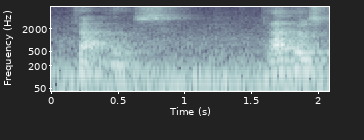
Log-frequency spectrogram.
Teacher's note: the T and the TH are going to run together. And so that T doesn't even sound.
